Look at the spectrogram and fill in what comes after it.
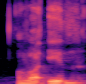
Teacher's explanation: ذال کو دبا کے نہیں پڑھتے، نرم پڑھتے ہیں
